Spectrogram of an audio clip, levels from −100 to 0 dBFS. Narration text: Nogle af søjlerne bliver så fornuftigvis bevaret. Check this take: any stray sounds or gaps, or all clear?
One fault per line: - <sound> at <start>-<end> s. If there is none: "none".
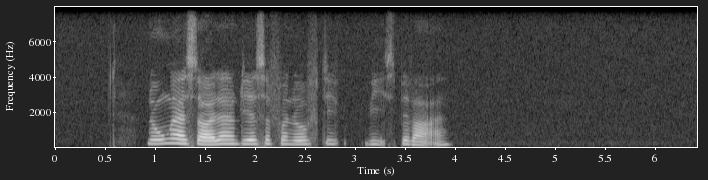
none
